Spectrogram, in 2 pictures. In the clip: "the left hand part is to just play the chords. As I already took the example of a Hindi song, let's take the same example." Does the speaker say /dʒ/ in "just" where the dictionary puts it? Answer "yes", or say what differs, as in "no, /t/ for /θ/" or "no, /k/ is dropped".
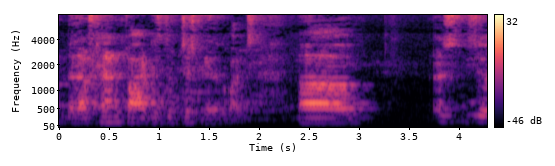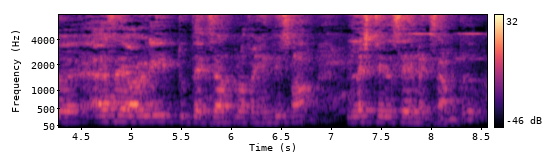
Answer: no, /tʃ/ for /dʒ/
